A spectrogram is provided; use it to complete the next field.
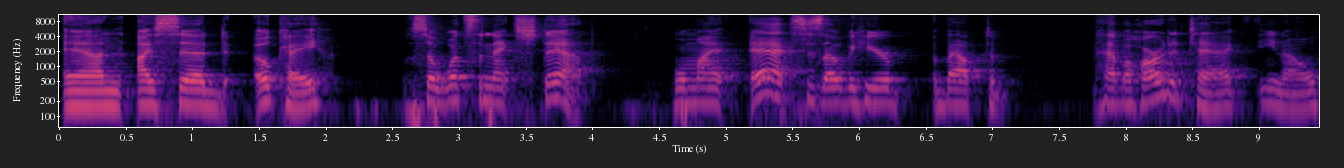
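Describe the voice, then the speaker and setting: A woman in a Texan accent at a very slow pace, bright and sharp in tone, with long, frequent pauses, ordinary pitch variation and a quiet background. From Texas Panhandle; Texas. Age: 60s. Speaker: jiu-jitsu practitioner; podcast guest. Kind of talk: interview answer. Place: studio. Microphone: studio mic.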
